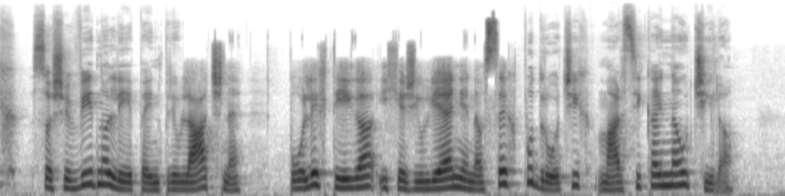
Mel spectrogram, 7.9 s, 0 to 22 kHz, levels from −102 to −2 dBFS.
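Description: Bluetooth SBC bit pool drops hit this speech clip from 1.83 to 5.2 s and again from 7.3 s to the end. In both stretches the treble turns dull and a gritty noise rises, which fits the sender cutting the SBC bit pool from 31 to about 10, near 77 kbps. With so few bits, the highest sub-bands get little or nothing and the rest are coarsely quantised until the link recovers.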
